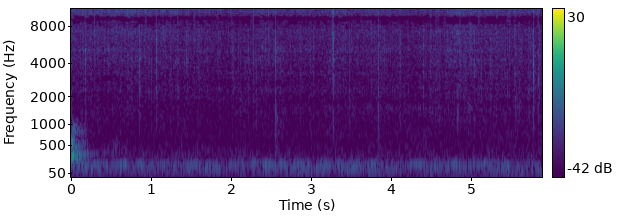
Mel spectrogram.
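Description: Besan dosa batter sizzling steadily on a hot dosa pan as it cooks, with a steady low hum underneath and one sharp click about two and a half seconds in.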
